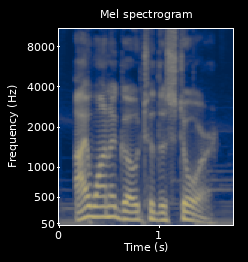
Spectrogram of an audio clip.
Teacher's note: Only two words, wanna and store are stressed.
